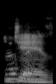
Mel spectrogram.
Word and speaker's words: jazz: l'obiettivo dell'intervista, perché alcuni dicono jazz. No, non è jazz. Lino Patruno, che è il grande in questo settore, io sposo la causa e quindi l'idea che se è nato in America deve essere pronunciato come l'America, quindi jazz. Si pronuncia jazz.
